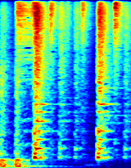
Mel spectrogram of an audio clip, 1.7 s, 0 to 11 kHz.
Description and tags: Rock beat loop 14 - fast
A medium fast beat with hi-hat backbeat.
Recorded using a SONY condenser mic and an iRiver H340.
backbeat, hihat, fast, beat, drum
